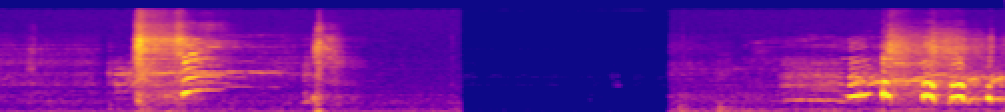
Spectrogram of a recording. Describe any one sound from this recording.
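A man groans and sighs into his hands.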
